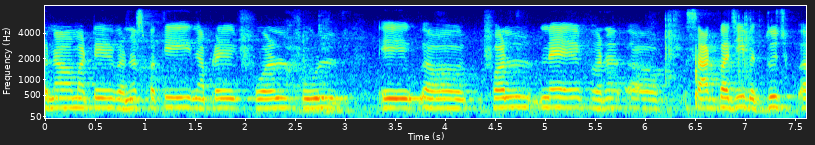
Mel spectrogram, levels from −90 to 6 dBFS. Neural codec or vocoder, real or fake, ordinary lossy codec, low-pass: none; real; none; 7.2 kHz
